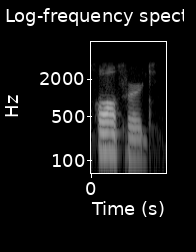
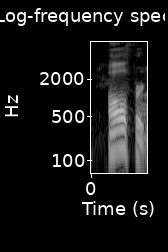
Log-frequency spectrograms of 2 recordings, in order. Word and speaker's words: Alford: Actually, the locals call it Alford. – Alford. – Yes, but it looks like Alford, though.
